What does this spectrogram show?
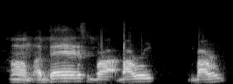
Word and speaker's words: Abass Baraou: Now, how you pronounce his name again? With the B? Abass Baraou.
